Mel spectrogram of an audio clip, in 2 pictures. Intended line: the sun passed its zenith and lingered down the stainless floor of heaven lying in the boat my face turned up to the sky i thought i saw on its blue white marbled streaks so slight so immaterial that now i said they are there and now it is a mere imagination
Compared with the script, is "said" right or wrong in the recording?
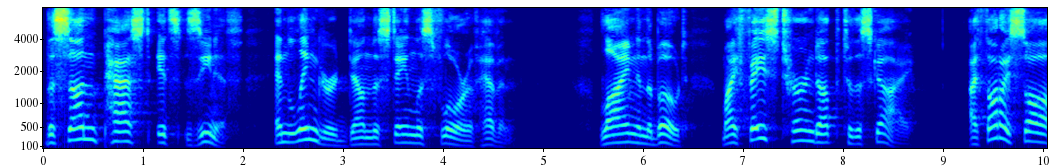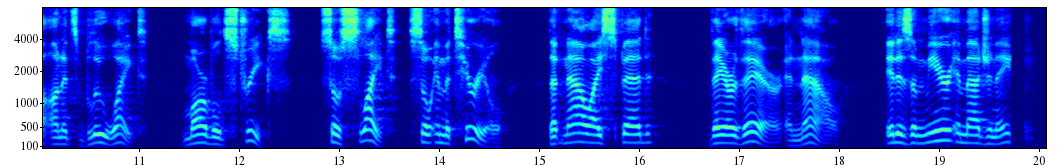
wrong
